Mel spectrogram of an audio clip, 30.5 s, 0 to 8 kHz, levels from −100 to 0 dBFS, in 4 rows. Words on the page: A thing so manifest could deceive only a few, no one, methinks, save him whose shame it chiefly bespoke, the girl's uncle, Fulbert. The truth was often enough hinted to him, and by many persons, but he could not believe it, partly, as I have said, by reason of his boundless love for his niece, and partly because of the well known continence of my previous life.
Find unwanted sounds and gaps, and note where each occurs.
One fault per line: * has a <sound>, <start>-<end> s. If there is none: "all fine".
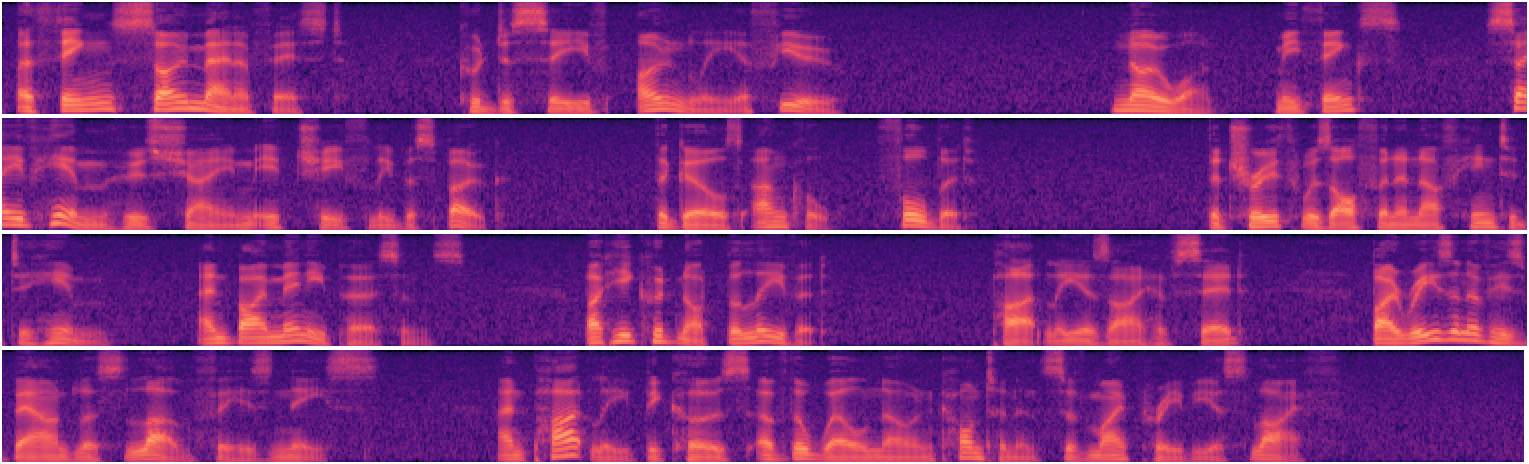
all fine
